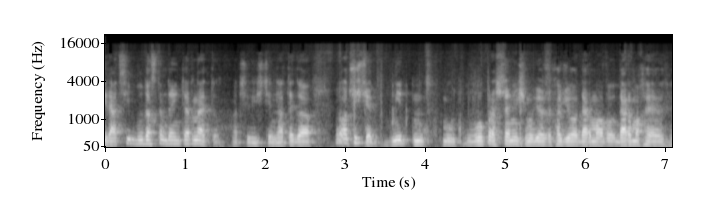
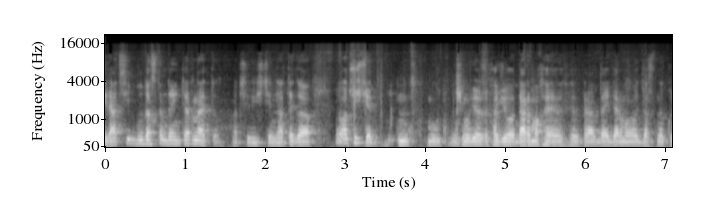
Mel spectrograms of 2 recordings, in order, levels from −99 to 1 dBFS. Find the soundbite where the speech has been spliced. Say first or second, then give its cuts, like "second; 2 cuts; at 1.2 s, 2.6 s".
second; 3 cuts; at 3.5 s, 4.4 s, 5.1 s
